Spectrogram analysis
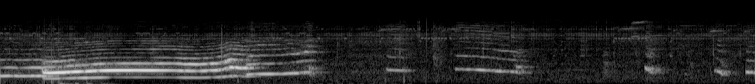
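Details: Pet dog Diva howls on hearing the absent grandson Derek's voice from a computer, one long loud sustained howl that bends upward at its end, followed by quieter short whimpering yips.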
